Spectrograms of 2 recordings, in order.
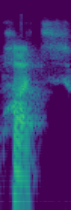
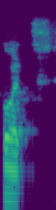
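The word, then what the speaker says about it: Putz: pronounce this for you it's an easter tree puts not a putts which is how most people would look at it and pronounce it but they call it a puts and at christmas time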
